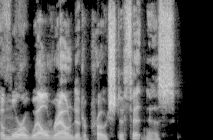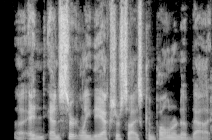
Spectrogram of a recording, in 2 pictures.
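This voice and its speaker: A man's medium-pitched voice with fairly even intonation, dry and close with no echo, on a very clean recording with a silent background. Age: 60s. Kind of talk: interview conversation. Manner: halting, many repeated words.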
